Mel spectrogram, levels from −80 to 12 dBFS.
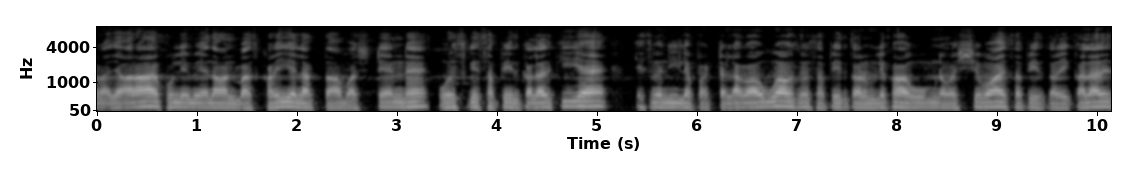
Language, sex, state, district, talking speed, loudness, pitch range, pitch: Hindi, male, Chhattisgarh, Raigarh, 225 wpm, -26 LUFS, 110-125 Hz, 115 Hz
